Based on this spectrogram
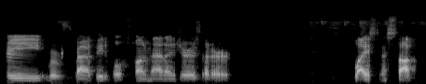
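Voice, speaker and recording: Direction: a low, gravelly man, his voice choppy and breaking up on a video call. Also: completely flat delivery, moderate pace, a bit bright, no echo, rough recording. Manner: loose, thinking aloud with many fillers. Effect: choppy, breaking-up video call audio. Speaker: startup co-founder presenting. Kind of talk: online group discussion talk. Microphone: laptop or phone on an online call.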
